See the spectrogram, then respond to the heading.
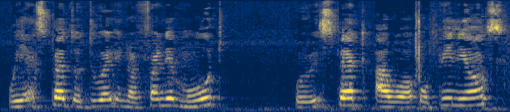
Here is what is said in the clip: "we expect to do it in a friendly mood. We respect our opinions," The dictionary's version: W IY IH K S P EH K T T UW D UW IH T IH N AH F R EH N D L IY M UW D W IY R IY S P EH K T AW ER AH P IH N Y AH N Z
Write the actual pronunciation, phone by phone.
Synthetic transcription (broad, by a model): W IY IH K S P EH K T T UW D UW IH T IH N AH F R EH N D L IY M UW D W IY R IY S P EH K T AW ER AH P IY N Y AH N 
